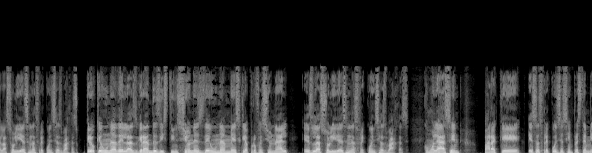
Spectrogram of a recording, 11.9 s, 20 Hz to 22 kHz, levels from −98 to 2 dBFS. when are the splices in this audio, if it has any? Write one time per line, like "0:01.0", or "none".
0:01.6
0:08.5
0:10.5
